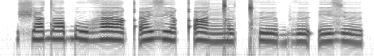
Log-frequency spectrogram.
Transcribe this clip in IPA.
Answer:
ʃ e˨˦ dˤ o˨˦ ɓ o˧˩ ɦ aː˧˩ qʼ e˨˦ z e˨˩˦ qʼ a˧˩ ŋ͡ǀ ə˨˩˦ ǀʰ øː˧˩ bʱ ø˧˩ ʔ e˨˦ z ø˧˩

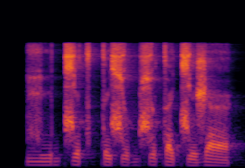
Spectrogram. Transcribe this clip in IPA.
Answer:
ɣ i d t͡ɕ e t͡s t e ɕ ɵ b ɕ ɵ t æ t͡ɕ e ʒ æ

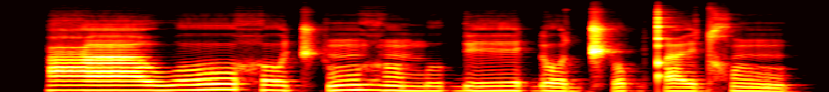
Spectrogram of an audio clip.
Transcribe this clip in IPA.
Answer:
ʕ aː w oː h o t͡ʃʼ ũ ɦ õ m u ɠ ɪː ɗ o d t͡ʃʼ o b qʼ ɪː d χ ũ

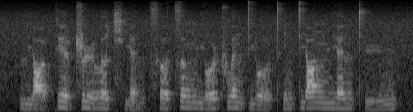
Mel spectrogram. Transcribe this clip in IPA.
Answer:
l j ɑ̰˨˩ ʊ̯ k e˥˧ ɪ̯ ʈ͡ʂ ɻ̩˥˧ l ɤ˥˩ t͡ɕʰ j ɛ̰˨˩ n t͡sʰ ɤ˥ t͡s ɤ˥ ŋ n̪ j o˧˥ ʊ̯ ʈ͡ʂ w ə˥˩ n t̪ j o̰˨˩ ʊ̯ t̪ʰ i˦ n t̪ j ɑ˥ ŋ n̪ j ɛ˥ n t̪ʰ y˧˥ n

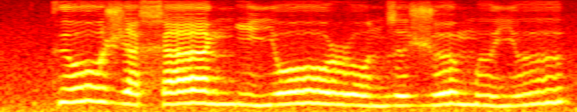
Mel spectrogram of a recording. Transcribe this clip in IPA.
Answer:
kʲ oː ʒ æ x æ ŋ i j oː ɹ o n z ɯ ʒ ɵ m ɯ j ɯ

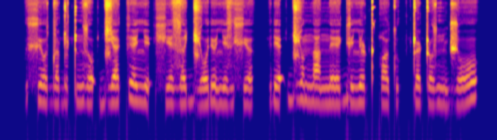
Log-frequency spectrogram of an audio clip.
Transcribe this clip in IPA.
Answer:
xʲ o d a ɖ a ʈ n z o ʔ d͡ʑ ɛ k e lʲ e ʔ xʲ e z ə d͡ʑ o ɾʲ o lʲ e z xʲ ə | ɾʲ ɛ ʔ d͡ʑ o n̪ a n̪ e ɡʲ ə lʲ o ʈ qʷ a tʷ e k ʈ ə ʈ o z n d͡ʒ o

